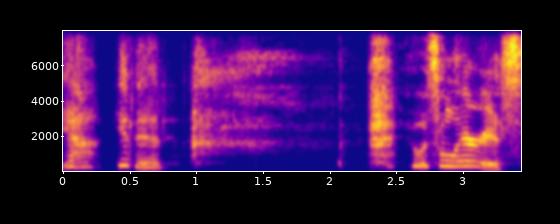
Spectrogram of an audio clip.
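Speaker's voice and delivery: talking through giggles. Telling about a friend forgetting to mute: laughing while talking. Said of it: "I'm sorry, I shouldn't laugh at her".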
